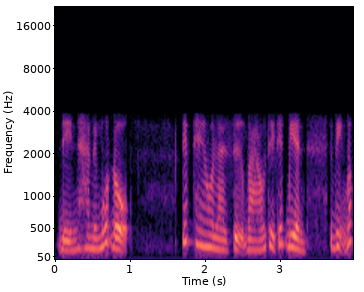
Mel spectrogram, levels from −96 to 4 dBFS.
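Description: From start to finish the speech carries AMR narrowband mobile codec damage, plainly audible. Everything sits in a phone-line band of roughly 150 Hz to 3.4 kHz, and the coarse vocal-tract modelling, which fits the 10.2 kbps mode, leaves the voice buzzy and synthetic.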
